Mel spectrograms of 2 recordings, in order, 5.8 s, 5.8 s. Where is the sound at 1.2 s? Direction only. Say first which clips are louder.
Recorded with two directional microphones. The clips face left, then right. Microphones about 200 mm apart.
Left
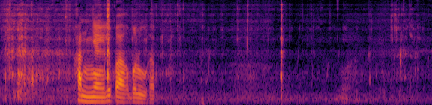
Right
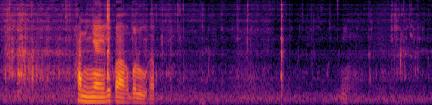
Right 2 dB; 15° right (ahead or behind).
